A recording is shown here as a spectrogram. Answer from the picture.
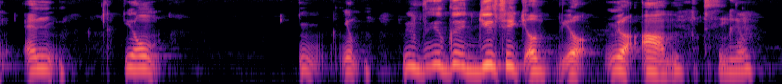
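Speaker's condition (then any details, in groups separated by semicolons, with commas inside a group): Spastic cerebral palsy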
